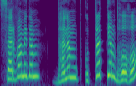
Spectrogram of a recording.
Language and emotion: Sanskrit, angry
